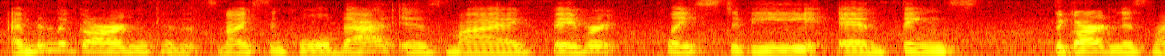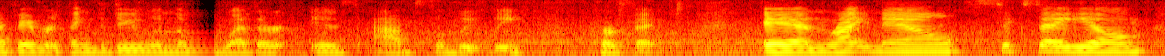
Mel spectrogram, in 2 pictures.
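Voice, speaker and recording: A middle-aged woman chats casually to her viewers, working through a list of questions. Her voice is bright and forward, at an ordinary pitch for a woman. She rambles, filling pauses with ums and let's sees. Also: a little hiss or hum, rough recording. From Houston, Texas. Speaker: gardening vlogger. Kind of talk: casual chat answering questions.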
